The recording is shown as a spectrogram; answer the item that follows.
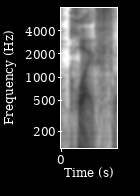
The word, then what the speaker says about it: coif: rusty imperial open male coif or a quaff as i believe it was actually pronounced well why can't that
